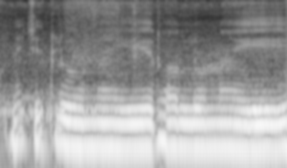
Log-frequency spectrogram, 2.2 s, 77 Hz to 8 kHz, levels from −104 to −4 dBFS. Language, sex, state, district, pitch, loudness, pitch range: Telugu, male, Andhra Pradesh, Anantapur, 135 Hz, -12 LUFS, 130-145 Hz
